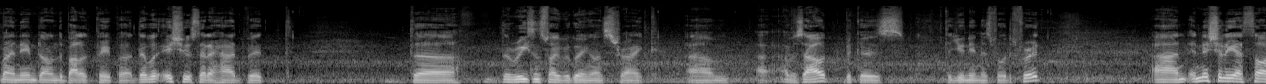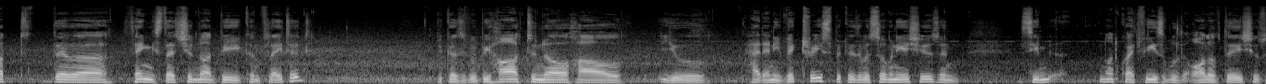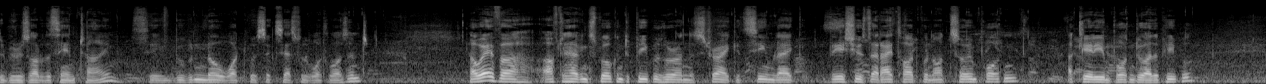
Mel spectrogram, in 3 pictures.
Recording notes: This break-out episode is our final dispatch from the UCU picket lines at the University of Southampton. Hear reflections from staff and students about how this round of strikes went.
